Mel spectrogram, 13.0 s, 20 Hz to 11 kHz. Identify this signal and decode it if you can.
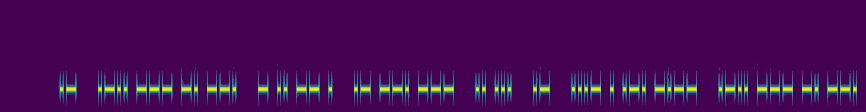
Morse code, heard as a keyed tone, about 25 wpm, 700 Hz. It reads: A LONG TIME AGO IS A VERY LONG
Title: Sentences from Top 1000 Words - Review Part 3 - 25wpm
